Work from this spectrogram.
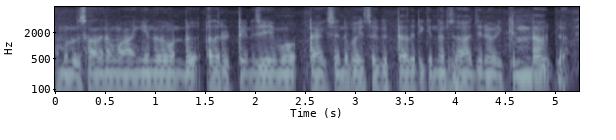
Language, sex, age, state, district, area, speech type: Malayalam, male, 18-30, Kerala, Kozhikode, rural, spontaneous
